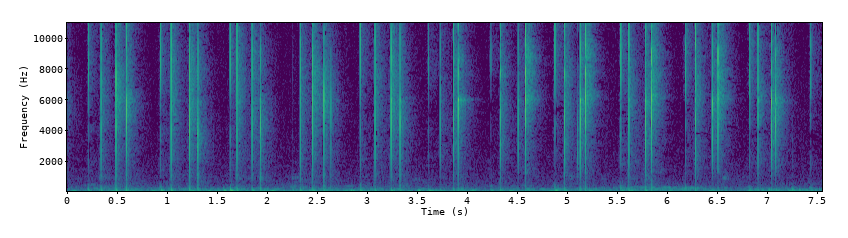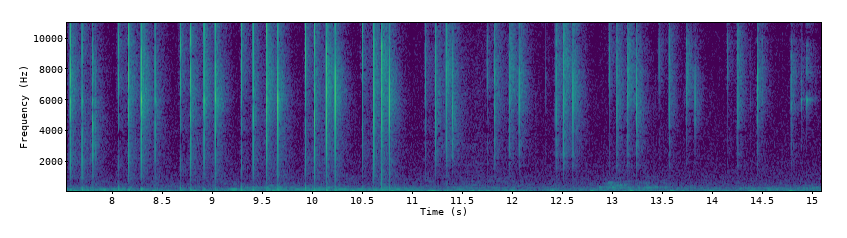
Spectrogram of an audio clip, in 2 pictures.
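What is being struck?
Small plastic lip gloss tube with metal cap.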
